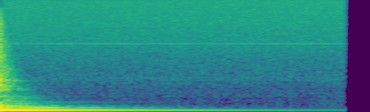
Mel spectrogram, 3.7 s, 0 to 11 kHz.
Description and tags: Dirty Tony's Tom 16'' 021
This is the Dirty Tony's Tom 16''. He recorded it at Johnny's studio, the only studio with a hole in the wall! It has been recorded with four mics, and this is the mix of all!
16, dirty, drum, drumset, kit, pack, punk, raw, real, realistic, set, tom, tonys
